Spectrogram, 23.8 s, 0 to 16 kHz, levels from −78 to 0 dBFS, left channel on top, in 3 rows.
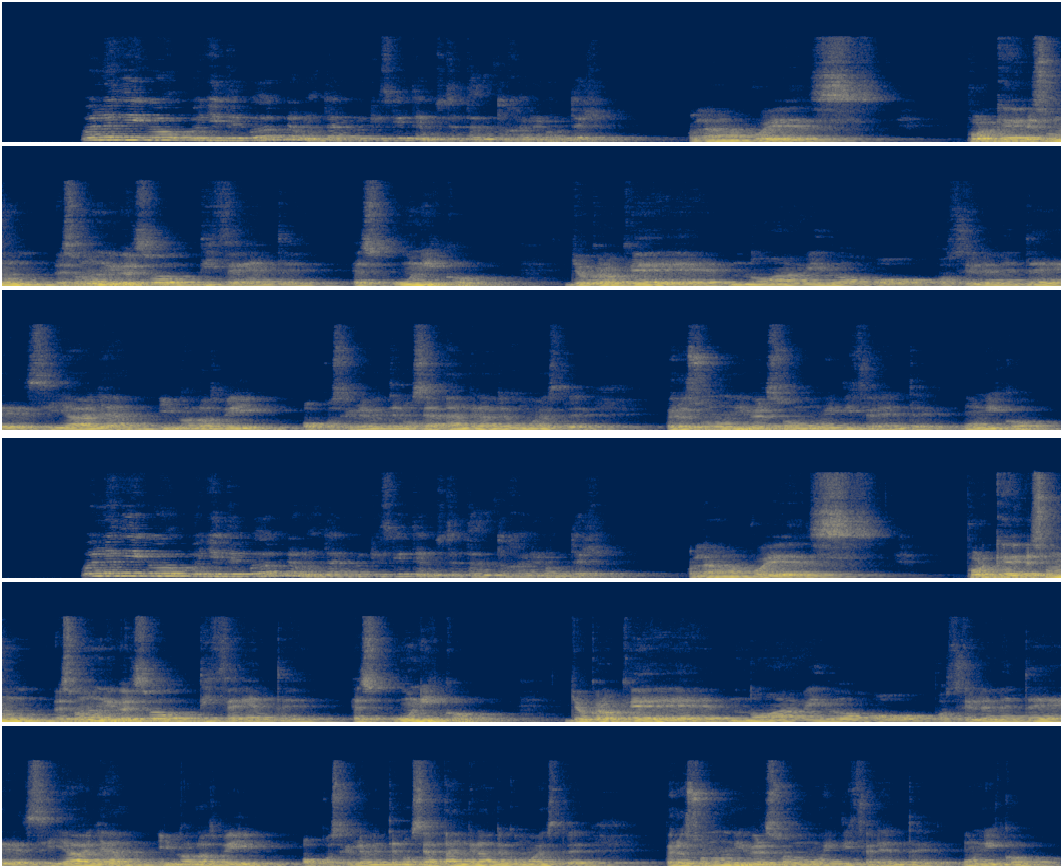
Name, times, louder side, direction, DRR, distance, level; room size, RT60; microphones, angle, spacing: voice 1, 0.6-4.5, equal, 10° left, -11 dB, 1.0 m, -25 dB
voice 2, 5.1-6.5 7.2-10.3 10.6-11.5 12.2-17.8 18.1-20.3 20.9-23.6, equal, 90° right, -4 dB, 0.7 m, -18 dB
2.5 x 2.1 x 2.6 m, 1.1 s
head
